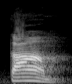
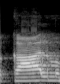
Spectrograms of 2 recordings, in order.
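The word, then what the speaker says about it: calm: जैसे काम बाम पाम और यहां पे आमंड बहुत से लोग आलमंड ऐसे बोल देते हैं। बहुत से कालम बालम पालम नहीं होगा।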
